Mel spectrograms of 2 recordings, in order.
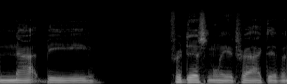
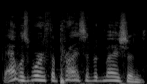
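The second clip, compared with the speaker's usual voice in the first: much higher, giddy fan gush; swooning fan; 12 semitones higher than usual. Retold or imitated. Smitten fan gushing over Nicola Coughlan's two lines, giddy and much higher.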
